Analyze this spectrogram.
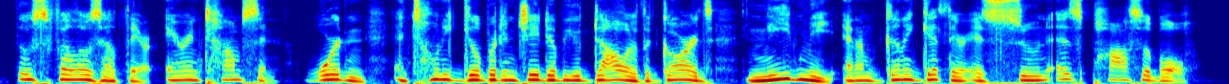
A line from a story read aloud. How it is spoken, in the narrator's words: he pleaded with Calloway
